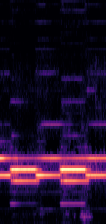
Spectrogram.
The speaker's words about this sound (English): Alarm again, guys.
